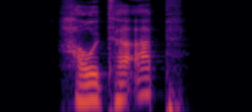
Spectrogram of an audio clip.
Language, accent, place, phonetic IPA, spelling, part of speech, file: German, Germany, Berlin, [ˌhaʊ̯tə ˈap], haute ab, verb, De-haute ab.ogg
- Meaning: inflection of abhauen: 1. first/third-person singular preterite 2. first/third-person singular subjunctive II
